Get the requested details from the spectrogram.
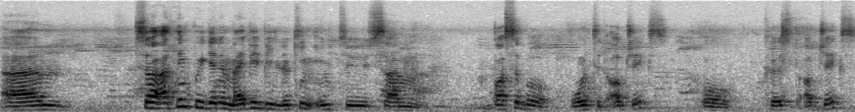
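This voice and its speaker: With lively intonation and a fairly high pitch, a man talks at a fairly slow pace with long, frequent pauses, amid noticeable background noise and audible room echo. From South Africa. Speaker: paranormal investigator. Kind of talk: casual chat. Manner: halting.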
